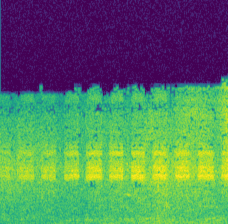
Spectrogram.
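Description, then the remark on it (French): Cicadas sing in a shrill, high-pitched buzz that pulses rhythmically about four times a second, steady and fairly loud over a low, rushing wash of wind-like background noise, in Cannes, France, on the Mediterranean in July sun, during the film festival as festival-goers pass. “Voilà, comme ces cigales qui chantent sur le passage des festivaliers, les festivaliers en smoking ou robe du soir qui croisent les touristes en maillot remontant de la plage.”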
